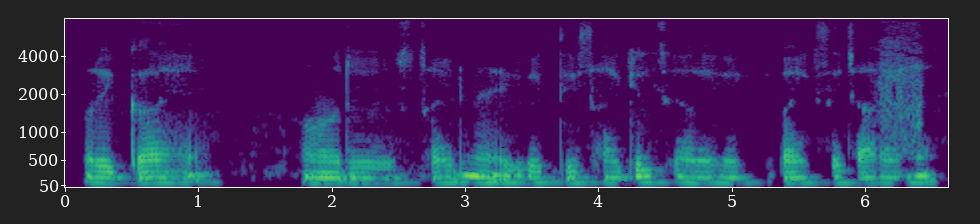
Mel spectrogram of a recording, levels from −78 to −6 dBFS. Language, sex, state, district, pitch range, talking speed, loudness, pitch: Hindi, male, Bihar, Supaul, 95-105 Hz, 180 wpm, -31 LUFS, 100 Hz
